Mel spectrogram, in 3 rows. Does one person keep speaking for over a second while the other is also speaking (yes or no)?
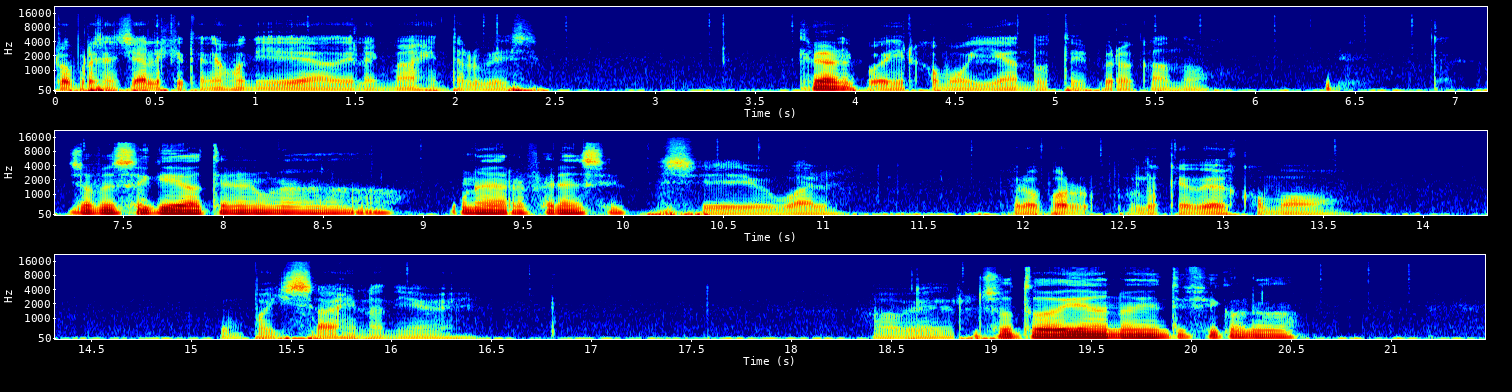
no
